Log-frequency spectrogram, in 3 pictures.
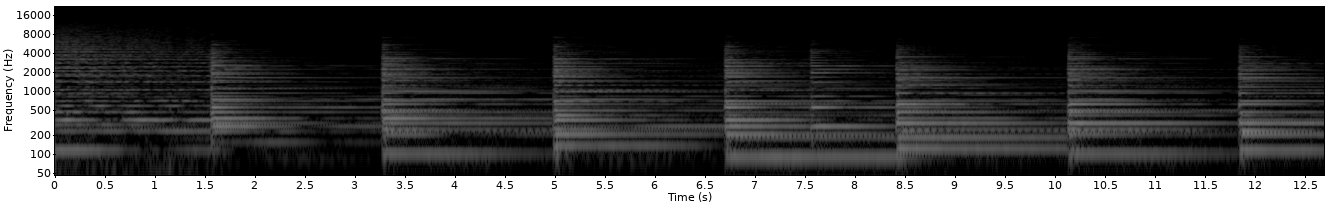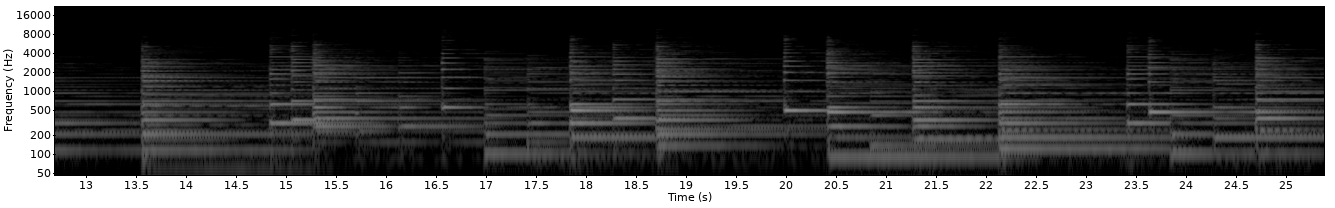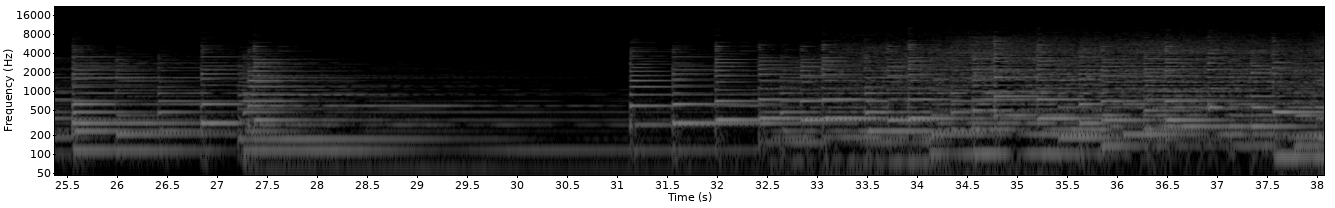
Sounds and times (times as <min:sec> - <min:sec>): Music: 0:00.0 - 0:38.0.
